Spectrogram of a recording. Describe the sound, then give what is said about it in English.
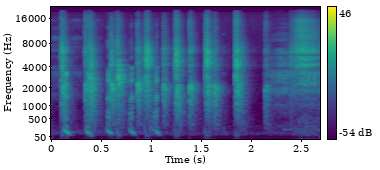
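A small group claps briefly, the claps fairly loud in a quick uneven run for about two seconds, then giving way to a soft rustling noise. “I hope you're going to fill that out with like crowds of applause.”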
